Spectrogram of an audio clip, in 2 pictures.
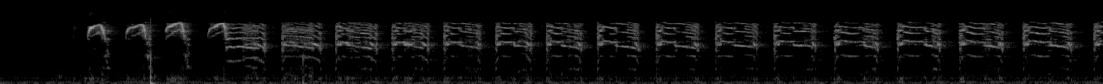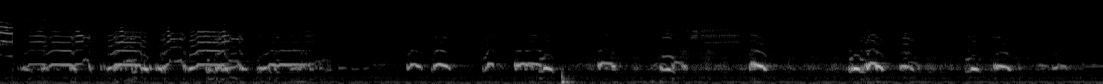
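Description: An eagle's high, rapid chattering calls, repeated about twice a second, give way about eleven seconds in to a swan honking in short calls, with a brief pause partway through.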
